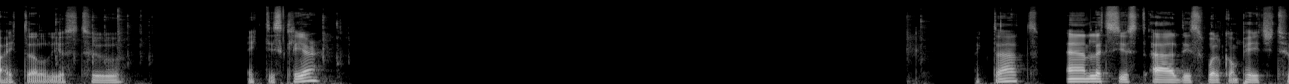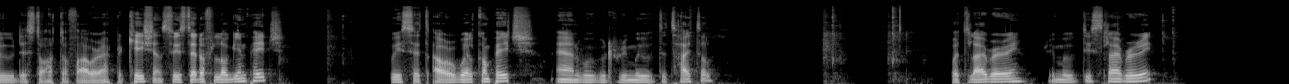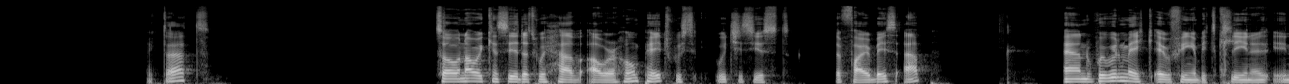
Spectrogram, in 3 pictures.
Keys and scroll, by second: 9.2 ctrl+s, 11.9 ctrl+c, 16.1 ctrl+v, 21.1 alt+Return, 26.8 ctrl+s, 30.4 shift+F10.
